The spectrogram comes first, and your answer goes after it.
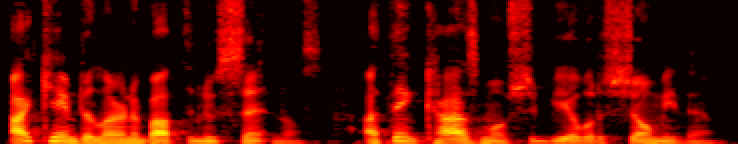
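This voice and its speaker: A man's voice: mid-range voice, huge pitch swings, fast talker, fairly bright tone. A man voicing a self-assured young female superhero who coaches and explains in an audiobook. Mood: curious.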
